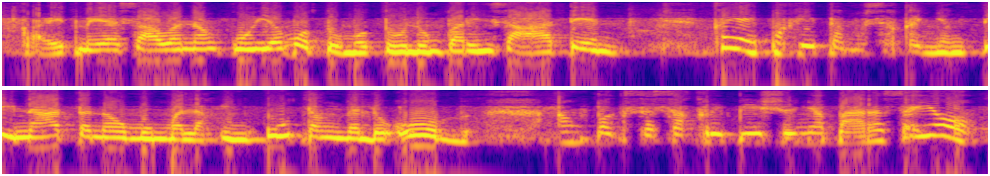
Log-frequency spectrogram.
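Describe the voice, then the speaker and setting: A woman's voice: lowish voice, lively intonation, normal speed. A faintly noisy radio drama voice, a Filipino mother of grown sons. She is firm and admonishing, earnestly nagging her children.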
